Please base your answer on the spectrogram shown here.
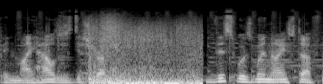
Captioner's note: explosion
